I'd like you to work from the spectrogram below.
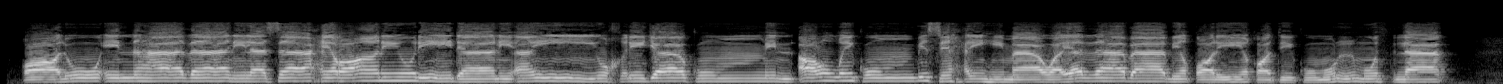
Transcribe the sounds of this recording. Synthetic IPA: qɑːluːʔɪnhaːðaːnɪlasaːħɪɾˤɑːnɪjʊɾiːd̪aːnɪʔanjʊxɾɪd͡ʒaːkʊmːɪnʔɑɾˤd̪ˤɪkʊmbɪsɪħɾɪɦɪmaːwajaðhabaːbɪt̪ˤɑɾiːqɑt̪ɪkʊmʊlmʊθlaː

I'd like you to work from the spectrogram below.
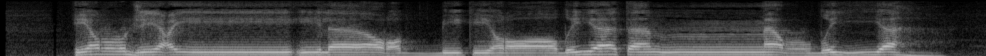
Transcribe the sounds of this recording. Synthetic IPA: jɑɾd͡ʒɪʕiː | ʔɪlaːɾˤɑbːɪkɪɾˤɑːd̪ˤɨja | mɑɾˤd̪ˤɨjːah

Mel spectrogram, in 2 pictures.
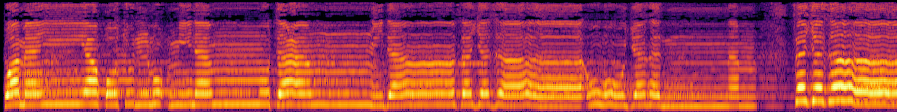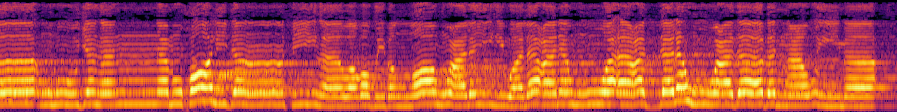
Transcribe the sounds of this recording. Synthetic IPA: wamanjaqʊt̪ʊlmʊʔmɪnamʊt̪aʕamː | ɪd̪anfad͡ʒazaː | ʔʊhʊd͡ʒaɦanː | am | fad͡ʒazaː | ʔʊhʊd͡ʒaɦanːamʊxɑːlɪd̪anfiːɦaːwɑɣɑd̪ˤɨbalˤːɑːhʊʕalajhɪwalaʕanahʊwaʔaʕad̪ːalahʊʕaðaːbanʕɑðˤiːmaː

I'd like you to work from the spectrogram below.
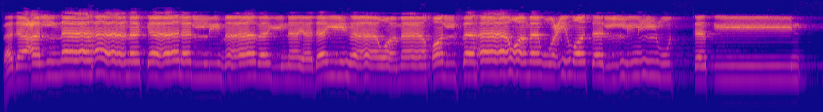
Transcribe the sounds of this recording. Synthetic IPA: fad͡ʒaʕalnaːhaːnakaːlalːɪmaːbaj | najad̪ajhaːwamaːxalfaɦaːwamawʕɪd̪at̪lɪlmʊt̪ːaqiː | n

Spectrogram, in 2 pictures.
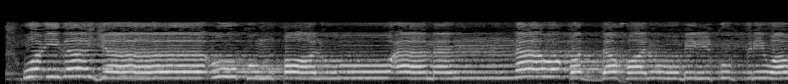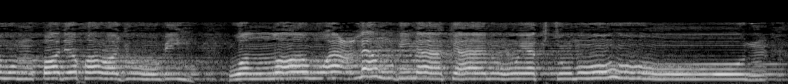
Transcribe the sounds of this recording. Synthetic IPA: waʔɪðaːd͡ʒaː | ʔuːkʊmqɑːluːʔaːmanː | aːwɑqɑd̪ːaxaluːbɪlkʊfɾɪwahʊmqɑd̪xɑɾˤɑd͡ʒuːbɪh | wɑlˤːɑːɦʊʔaʕlamʊbɪmaːkaːnuːjakt̪ʊmuː | n

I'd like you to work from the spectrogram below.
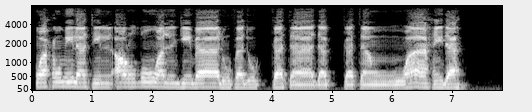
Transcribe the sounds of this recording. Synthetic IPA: waħʊmɪlat̪ɪlʔɑɾˤd̪ˤʊwald͡ʒɪbaːlʊfad̪ʊkːat̪aːd̪akːat̪waːħɪd̪a

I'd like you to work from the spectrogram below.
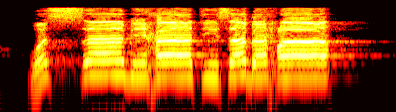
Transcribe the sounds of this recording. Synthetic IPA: wasːaːbɪħaːt̪ɪsabaħaː

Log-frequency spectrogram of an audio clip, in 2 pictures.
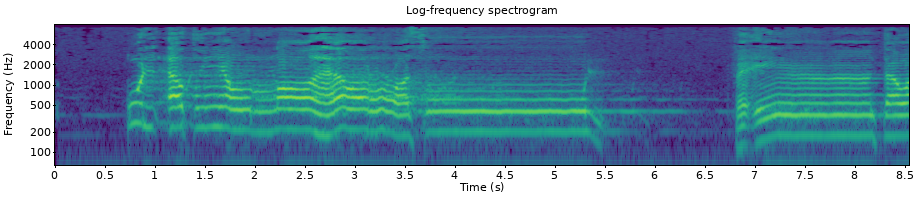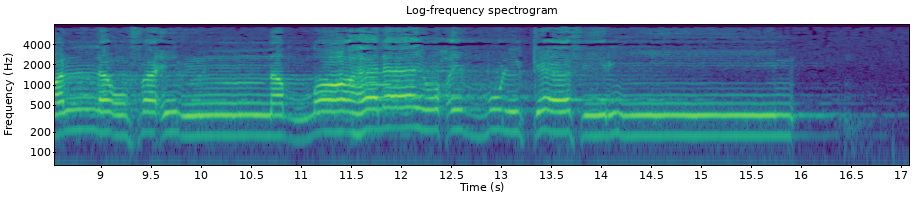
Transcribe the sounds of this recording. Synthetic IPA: qʊlʔɑt̪ˤiːʕʊlˤːɑːhawɑrːɑsuː | l | faʔɪn | t̪awalːawfaʔɪnː | alˤːɑːɦalaːjʊħɪbːʊlkaːfɪɾiː | n

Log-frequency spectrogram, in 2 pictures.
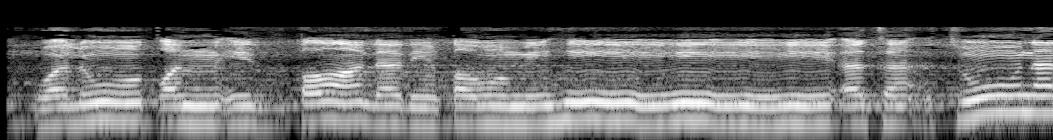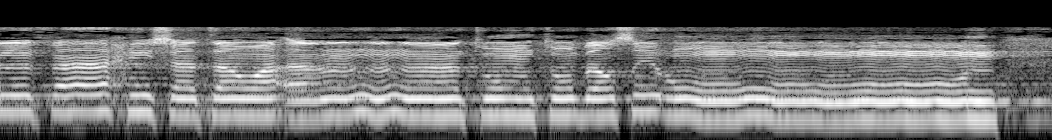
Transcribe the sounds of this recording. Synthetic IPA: waluːt̪ˤɑnʔɪðqɑːlalɪqɑwmɪɦɪ | ʔat̪aʔt̪uːnalfaːħɪʃaawaʔant̪ʊmt̪ʊbɑsˤɨɾuː | n

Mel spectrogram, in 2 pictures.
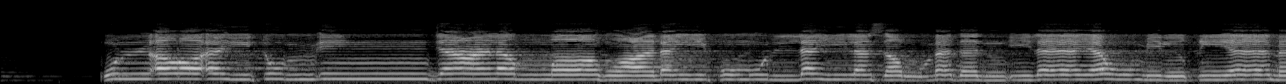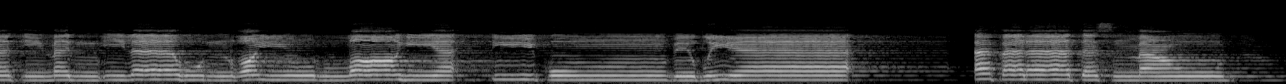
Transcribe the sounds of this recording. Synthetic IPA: qʊlʔaɾˤɑʔajt̪ʊmʔɪn | d͡ʒaʕalalˤːɑːɦʊʕalajkʊmʊlːajlasɑrˤmad̪anʔɪlaːjawmɪlqɨjaːmat̪ɪmanʔɪlaːɦʊlɣajɾʊlˤːɑːhɪjaʔt̪iːkʊm | bɪd̪ˤɨjaːʔ | ʔafalaːt̪asmaʕuuːn

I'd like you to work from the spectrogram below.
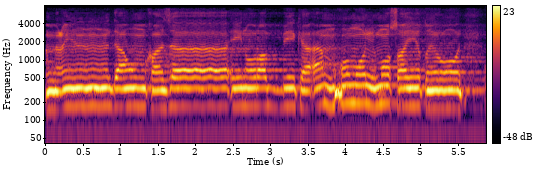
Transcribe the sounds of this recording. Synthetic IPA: mʕɪnd̪ahʊmxɑzaːʔɪnɾˤɑbːɪkaʔanhʊmʊlmʊsˤɑjt̪ˤɨɾuːn

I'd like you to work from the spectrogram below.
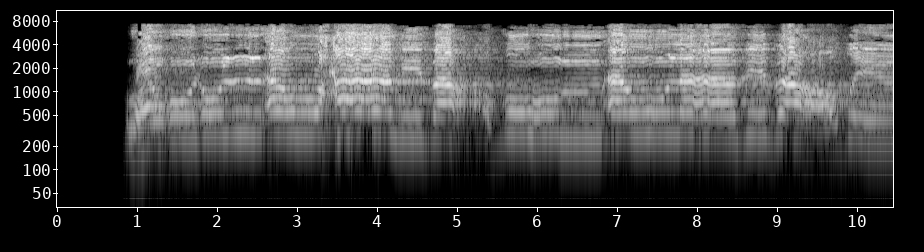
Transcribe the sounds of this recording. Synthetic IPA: waʔʊlʊlʔawħaːmɪbɑʕd̪ˤʊhʊmʔawlaːbɪbɑʕd̪ˤɪ

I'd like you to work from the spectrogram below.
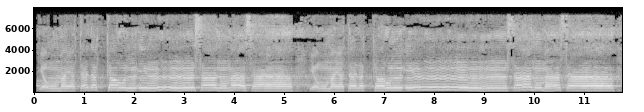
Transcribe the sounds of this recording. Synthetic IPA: jawmajat̪aðakːɑɾˤʊlʔɪn | saːnʊmaːsaʕaː | jawmajat̪aðakːɑɾˤʊlʔɪnn | saːnʊmaːsaʕaː

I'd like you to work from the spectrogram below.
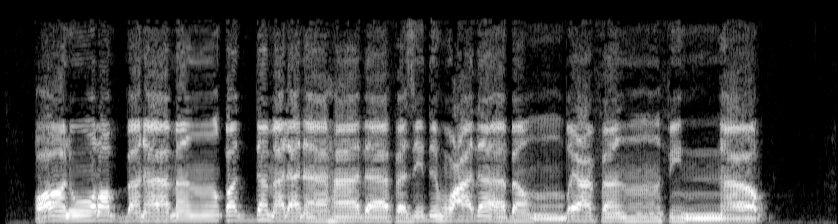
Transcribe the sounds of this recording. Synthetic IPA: qɑːluːɾˤɑbːanaːmanqɑd̪ːamalanaːɦaːðaːfazɪd̪hʊʕaðaːband̪ˤɨʕfanfinnːɑːɾˤ

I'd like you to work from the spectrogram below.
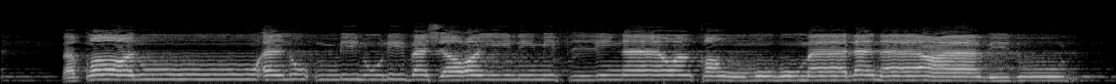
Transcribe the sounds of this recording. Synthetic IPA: fɑqɑːluː | ʔanʊʔmɪnʊlɪbaʃɑɾɑjnɪmɪθ | lɪnaːwaqɑwmʊhʊmaːlanaːʕaːbɪd̪uːn

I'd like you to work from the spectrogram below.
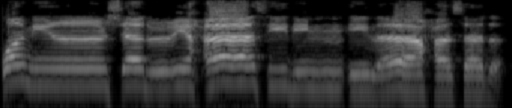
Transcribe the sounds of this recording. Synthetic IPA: wamɪnʃarːɪħaːsɪd̪ɪnʔɪðaːħasad̪

